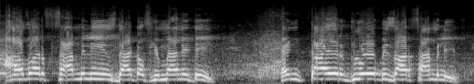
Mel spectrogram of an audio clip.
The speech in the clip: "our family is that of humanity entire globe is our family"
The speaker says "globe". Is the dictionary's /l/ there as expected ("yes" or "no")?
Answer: yes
